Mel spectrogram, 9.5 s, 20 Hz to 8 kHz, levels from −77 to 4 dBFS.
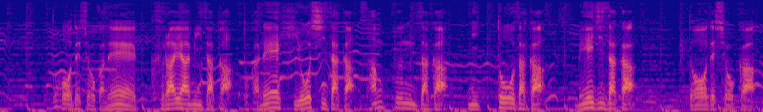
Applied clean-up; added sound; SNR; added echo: none; none; none; none.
